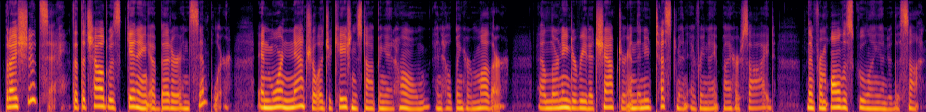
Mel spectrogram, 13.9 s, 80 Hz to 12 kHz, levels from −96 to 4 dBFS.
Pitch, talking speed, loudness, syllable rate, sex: 215 Hz, 205 wpm, -17 LUFS, 5.5 syllables/s, female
